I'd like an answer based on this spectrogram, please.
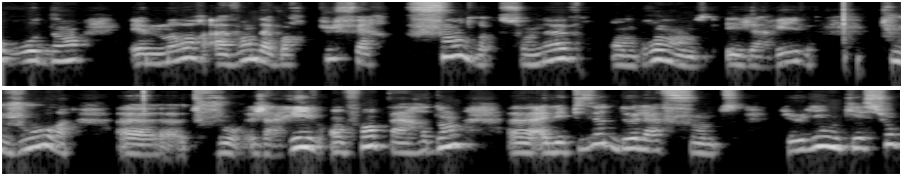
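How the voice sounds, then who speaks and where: A woman giving an art history lecture online, chatty and full of fillers and self-corrections as she answers viewer questions. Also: mid-range voice. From France.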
